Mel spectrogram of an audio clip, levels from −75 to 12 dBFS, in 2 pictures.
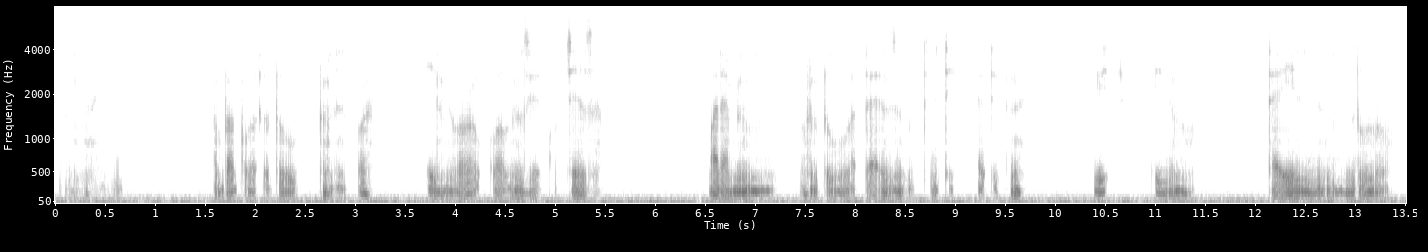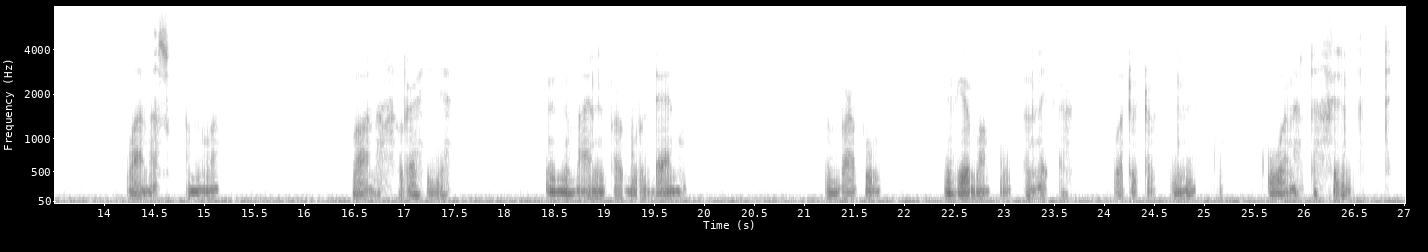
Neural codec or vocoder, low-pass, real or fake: autoencoder, 22.05 kHz, a latent of 192 numbers a frame, VITS, trained on many speakers; 7.2 kHz; fake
